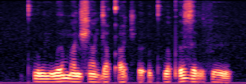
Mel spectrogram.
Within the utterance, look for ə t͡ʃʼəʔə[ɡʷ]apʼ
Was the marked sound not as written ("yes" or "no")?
yes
